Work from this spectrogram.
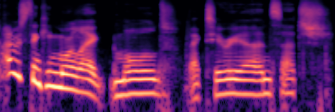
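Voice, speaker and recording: A woman's voice: deep voice, animated, a little slow, darkish tone, clear, resonant tone, no echo. An actress playing a guarded, dry-witted young woman in a naturalistic video game performance. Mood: dry, weary.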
